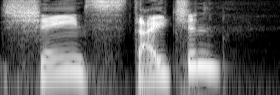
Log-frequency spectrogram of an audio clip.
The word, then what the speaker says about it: Shane Steichen: Is it Shane Steichen? Did I say it right? – Yeah. – I think it is right.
